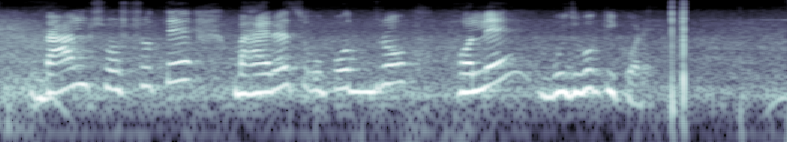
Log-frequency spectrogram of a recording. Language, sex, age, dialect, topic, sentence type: Bengali, female, 41-45, Standard Colloquial, agriculture, question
